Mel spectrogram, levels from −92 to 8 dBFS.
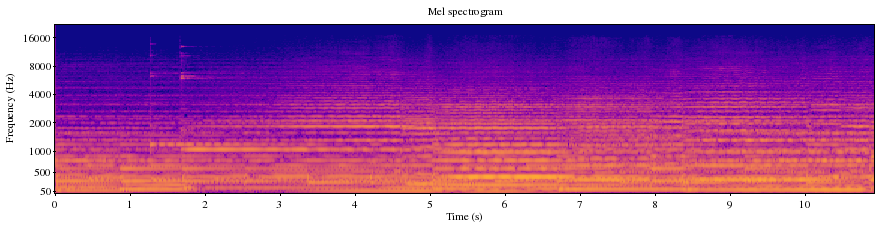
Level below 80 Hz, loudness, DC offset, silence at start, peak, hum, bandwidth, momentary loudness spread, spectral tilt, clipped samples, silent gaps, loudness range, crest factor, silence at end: -32 dBFS; -17 LUFS; under 0.1%; 0 s; -4 dBFS; none; 8.6 kHz; 9 LU; -7 dB/octave; under 0.1%; none; 6 LU; 14 dB; 0 s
